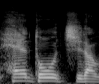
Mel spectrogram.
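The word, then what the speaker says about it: 해돋이: 때도 밑에 디귿 있니다 그러나 우리 발음은 해도지 했죠 왜 그러죠 구계음화 현상이죠 음마는이 디귿이 그다음에 이를 만나면은 발음이 지역으로 바뀌어 버립니다 그다음에 또 기하면 또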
